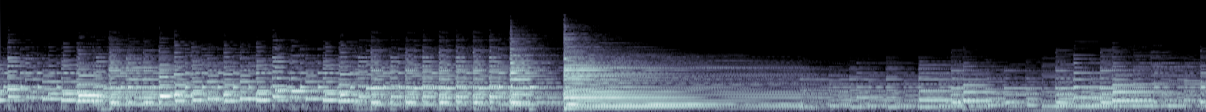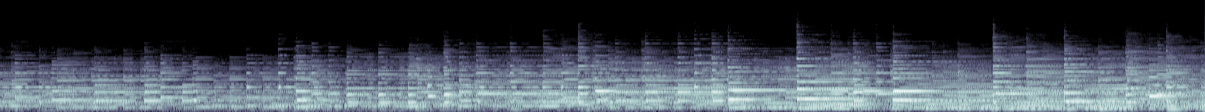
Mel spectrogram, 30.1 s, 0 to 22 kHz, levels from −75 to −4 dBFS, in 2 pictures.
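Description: A music clip with no technical faults to report.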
